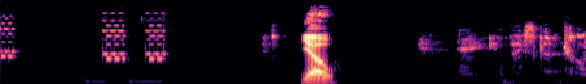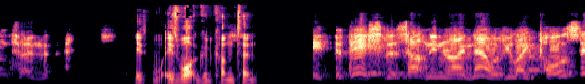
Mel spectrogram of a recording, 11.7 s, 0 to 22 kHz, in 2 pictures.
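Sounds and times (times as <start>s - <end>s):
phone electronic ringtone for an incoming call: 0.0s - 1.8s
speech: 3.0s - 3.4s, 7.2s - 8.5s, 9.9s - 11.7s.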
